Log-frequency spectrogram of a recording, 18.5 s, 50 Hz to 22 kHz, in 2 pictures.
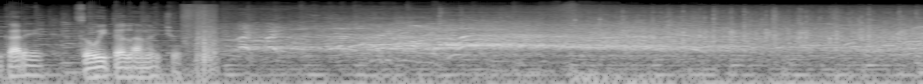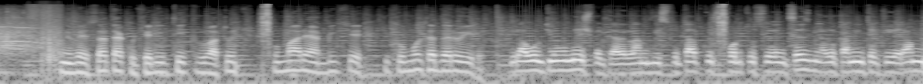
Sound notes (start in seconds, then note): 5.3 applause; 5.3 cheers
